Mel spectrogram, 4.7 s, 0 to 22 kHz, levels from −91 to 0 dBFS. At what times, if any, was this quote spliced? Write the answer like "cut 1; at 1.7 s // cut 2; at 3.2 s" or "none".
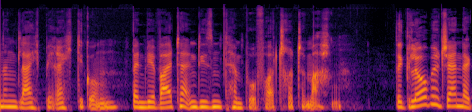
none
